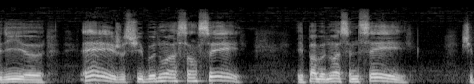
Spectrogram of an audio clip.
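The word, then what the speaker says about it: 先生: hey, je suis Benoît Sensei et pas Benoît Sensei. J'ai pas dit Benoît Sensei, j'ai dit Benoît Sensei. Parce qu'en fait, le I prolonge le E, Sensei.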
